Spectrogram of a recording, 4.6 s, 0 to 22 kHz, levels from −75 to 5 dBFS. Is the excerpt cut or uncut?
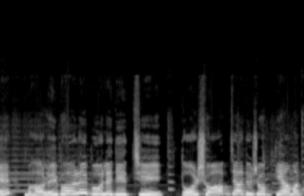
uncut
